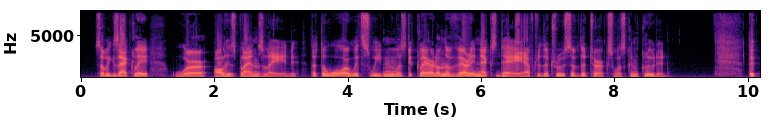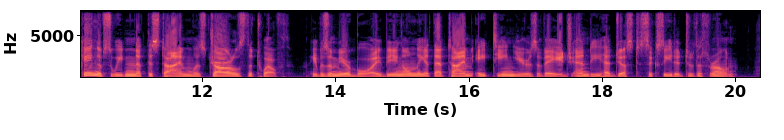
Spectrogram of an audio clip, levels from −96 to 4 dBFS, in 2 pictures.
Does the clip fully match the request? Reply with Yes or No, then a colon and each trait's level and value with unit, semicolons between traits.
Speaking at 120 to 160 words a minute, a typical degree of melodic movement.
No: average, 175 wpm; average, 4.1 semitones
